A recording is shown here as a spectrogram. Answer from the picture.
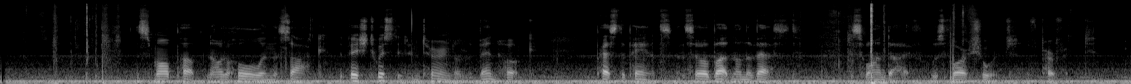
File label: Mic Check, MacBook Pro 16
